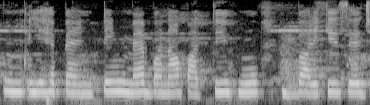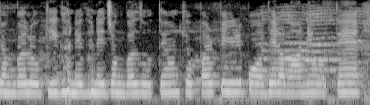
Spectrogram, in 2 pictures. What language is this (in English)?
Urdu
